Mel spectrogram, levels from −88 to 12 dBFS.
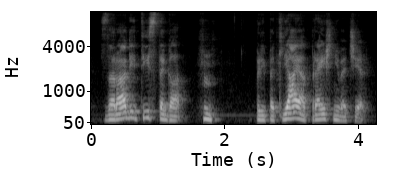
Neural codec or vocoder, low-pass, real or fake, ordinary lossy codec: none; none; real; none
